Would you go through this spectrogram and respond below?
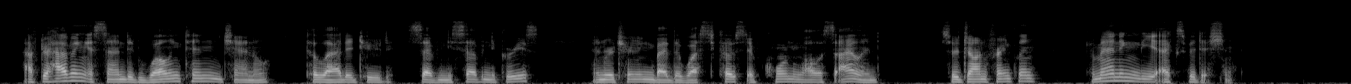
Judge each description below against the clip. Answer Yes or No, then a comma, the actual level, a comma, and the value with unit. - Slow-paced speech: Yes, slow, 100 wpm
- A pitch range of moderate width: Yes, average, 3.3 semitones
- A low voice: Yes, low, 115 Hz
